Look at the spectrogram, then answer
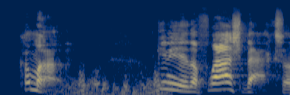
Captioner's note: air whooshing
